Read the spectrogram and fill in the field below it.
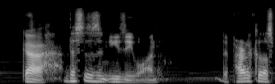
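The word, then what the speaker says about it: を: Ga, this is an easy one. The particle is pronounced the same as the regular syllable. O, the particle represented by wo, is actually pronounced o instead of wo.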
